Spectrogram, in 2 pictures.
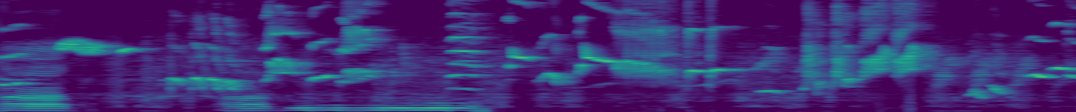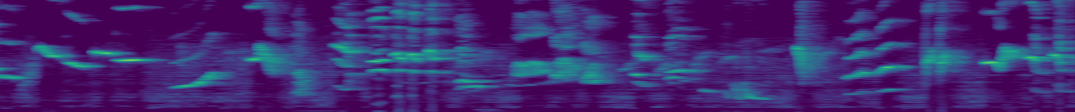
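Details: Caged blue whistling thrush from Bogor, Indonesia, singing excitedly. Dense bursts of high whistled and chattering notes, rapid sweeps and trills, broken by short pauses. Lower, harmonic, voice-like sounds are heard near the start.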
